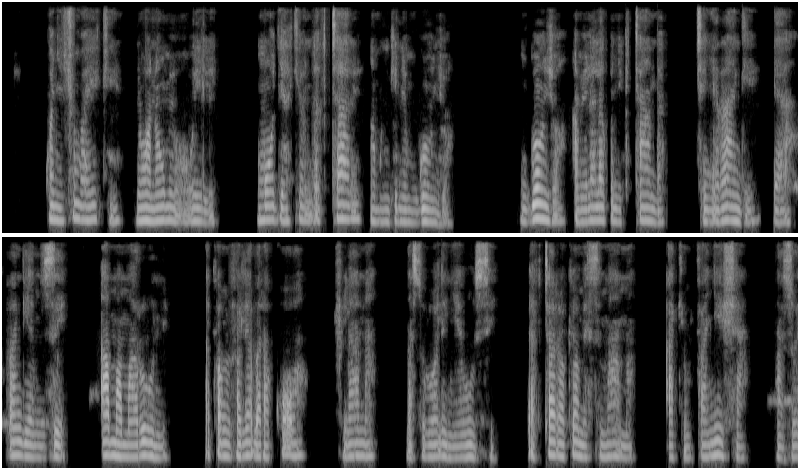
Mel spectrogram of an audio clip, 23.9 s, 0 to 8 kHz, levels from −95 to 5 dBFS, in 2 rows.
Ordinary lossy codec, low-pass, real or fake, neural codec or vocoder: AAC, 32 kbps; 7.2 kHz; fake; vocoder, 44.1 kHz, 128 mel bands, Pupu-Vocoder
